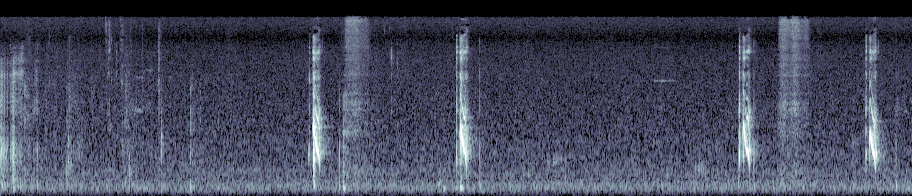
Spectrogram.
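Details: Baby's first hiccups: four abrupt hiccup sounds at irregular intervals, with a soft breath after some, in a quiet room.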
